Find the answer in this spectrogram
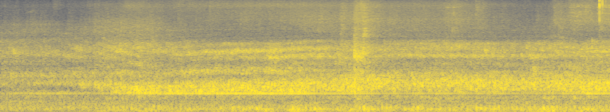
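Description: Pelonis evaporative (swamp) cooler's fan running at its low speed setting: a steady rush of air with a steady hum, growing a little louder about a second in.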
